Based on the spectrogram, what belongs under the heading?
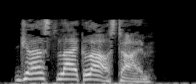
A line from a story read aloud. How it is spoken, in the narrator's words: the Rector Bones snapped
